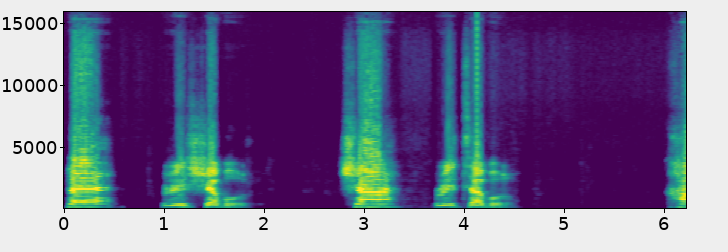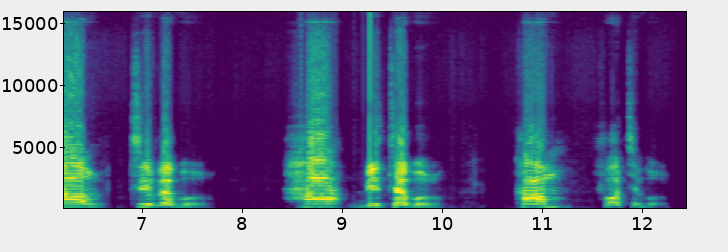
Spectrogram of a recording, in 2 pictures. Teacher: See, stress on the first syllable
